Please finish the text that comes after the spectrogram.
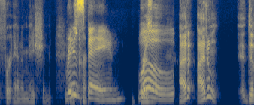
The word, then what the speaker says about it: Brisbane: And is current Brisbane. Bris Whoa. I don't did I pronounce it wrong?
